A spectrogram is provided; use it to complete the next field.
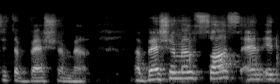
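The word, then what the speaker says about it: béchamel: soup based on a bechamel sauce bechamel we pronounce it a bechamel a bechamel sauce and it is a finish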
